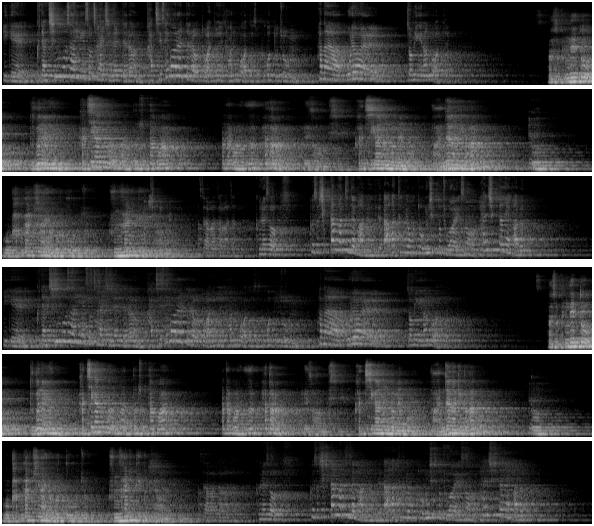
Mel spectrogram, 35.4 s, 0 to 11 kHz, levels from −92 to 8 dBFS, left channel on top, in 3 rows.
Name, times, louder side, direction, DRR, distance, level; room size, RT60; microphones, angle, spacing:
voice 1, 0.0-5.9 6.3-7.6 8.1-9.0 13.9-14.0 19.0-19.4 22.3-22.7 26.4-26.8 27.1-27.2 27.5-28.3 28.7-29.3 29.8-34.0, left 2 dB, 55° left, 2 dB, 2.8 m, -38 dB
voice 2, 10.9-11.9 12.4-13.0 13.3-15.2 16.2-17.4 17.8-18.5 18.9-20.1 20.4-21.5 22.4-22.6 23.6-25.4 25.7-26.9, equal, 80° right, -1 dB, 4.1 m, -28 dB
19.0 x 18.0 x 8.9 m, 2.2 s
head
